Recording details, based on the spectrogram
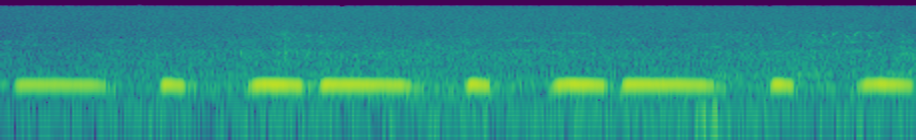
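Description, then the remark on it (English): A dove coos steadily, a low, hollow note repeated about nine times in an uneven rhythm of short and drawn-out calls, clear and fairly loud over a faint low rumble. “Having reached a great many rural towns in Oregon, Washington, and southern British Columbia, the doves will probably fill in north and south.”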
